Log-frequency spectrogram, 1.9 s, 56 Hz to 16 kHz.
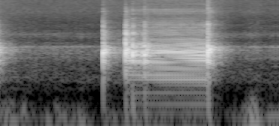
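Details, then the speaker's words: Huper AK15A amplifier with intermittently missing bass, power stage output loaded with a speaker before the relay: touching the input brings a loud, steady buzzing hum for about half a second. The power section passes signal, so it is normal. "teman-teman apabila ini di sentuh dan output power-nya ini di beban Speakernya itu bunyi maka bagian mesin ini normal teman-teman ya bagian mesin ini normal"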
